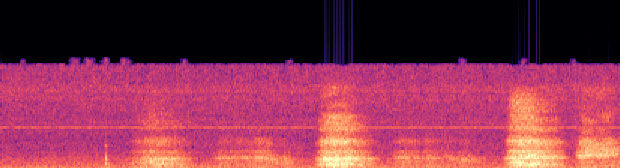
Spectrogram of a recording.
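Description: A man breathing audibly through his mouth: three short breaths, about a second apart.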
